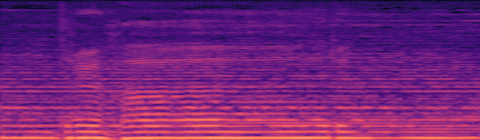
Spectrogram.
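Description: A man's voice chanting a mantra into a microphone, drawing out a syllable in one long, steady note, with a short dip in pitch and a fresh start about half a second in.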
